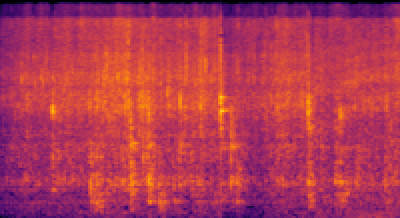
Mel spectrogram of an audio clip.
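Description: Okra pieces sautéing in a pan over a medium flame give a steady, close sizzle of frying, broken by scraping stirs and light clicks of the spoon against the pan, with no voices.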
